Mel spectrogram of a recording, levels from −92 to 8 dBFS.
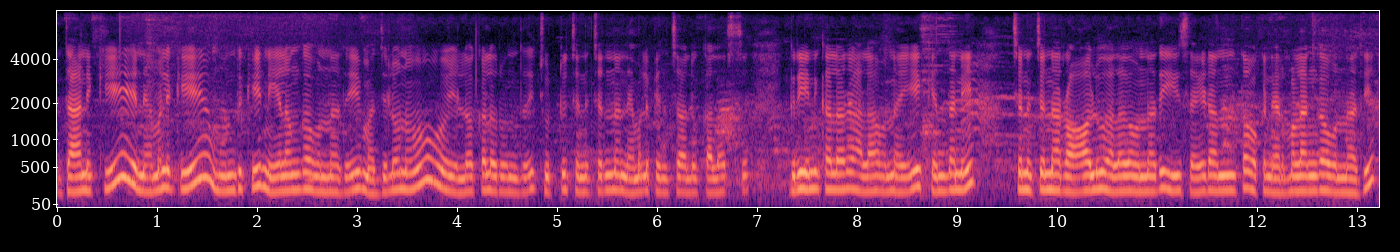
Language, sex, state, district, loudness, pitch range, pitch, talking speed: Telugu, female, Andhra Pradesh, Srikakulam, -16 LUFS, 180-205 Hz, 190 Hz, 135 wpm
